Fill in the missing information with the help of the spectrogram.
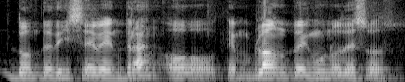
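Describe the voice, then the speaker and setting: A man preaching a sermon slowly and deliberately, asking the congregation rhetorical questions. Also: fairly high pitch, fairly even intonation, vocal fry.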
